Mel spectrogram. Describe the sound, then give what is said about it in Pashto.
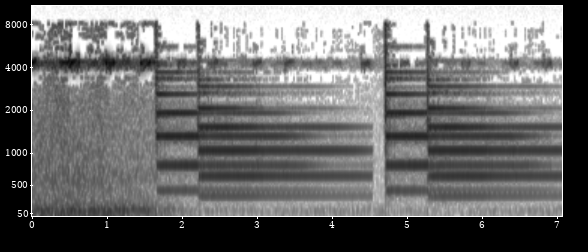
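A front-door doorbell rings late at night, sounding two ding-dong chimes, each made of two bright, bell-like notes that ring on and slowly fade, after a stretch of soft hiss. “د دروازې زنګ ووهل شو، ته وس وګوره چې څوک دي.”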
